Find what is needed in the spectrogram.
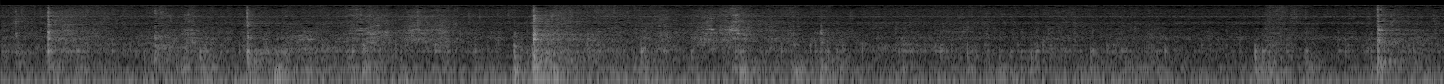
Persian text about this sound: صداشو ببینید، این دیگه تقریبا نشون میده که آبی تو این نیست که قل بخوره.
